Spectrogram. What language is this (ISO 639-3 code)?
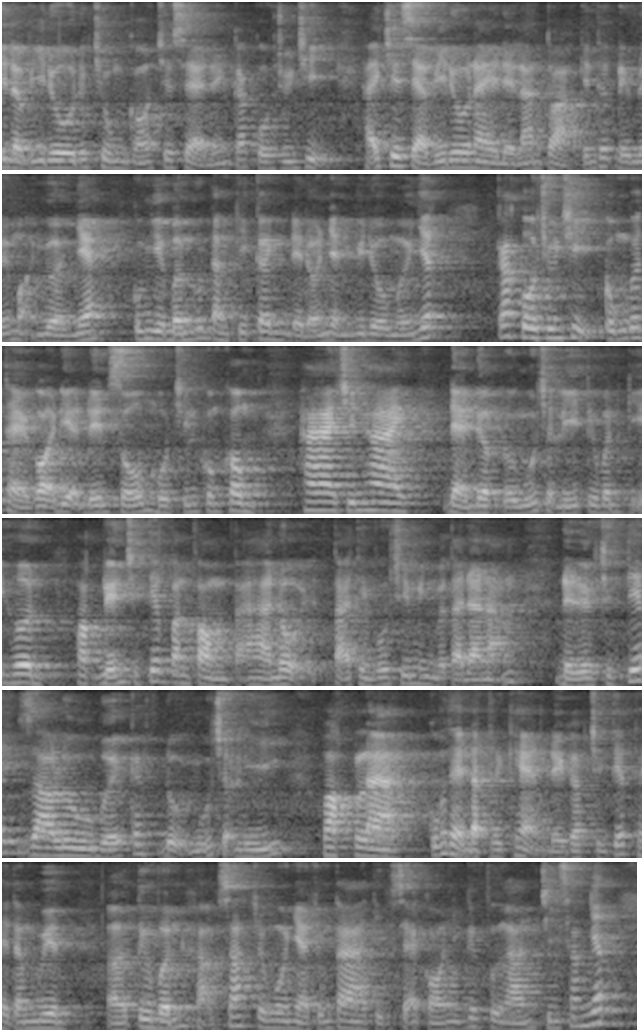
vie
